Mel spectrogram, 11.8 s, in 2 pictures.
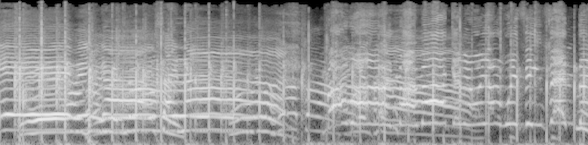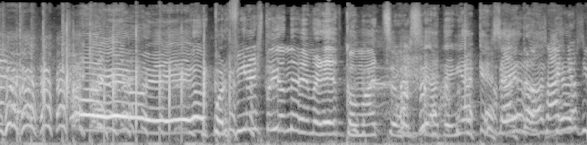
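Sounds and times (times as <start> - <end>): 
audience applause: 0.0 - 8.3
laughter: 3.1 - 7.3, 9.4 - 11.7
speech: 9.8 - 11.7.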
